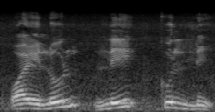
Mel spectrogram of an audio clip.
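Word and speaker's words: ويل لكل: তাহলে এ পর্যন্ত ছিল ওয়াইলুল লি, আবার এখান থেকে হলো কুল্লি, ওয়াইলুল লি কুল্লি, ওয়াইলুল লি কুল্লি, ওয়াইলুল লি কুল্লি, ওয়াইলুল লি কুল্লি, ওয়াইলুল লি কুল্লি, ওয়াইলুল লি কুল্লি।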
